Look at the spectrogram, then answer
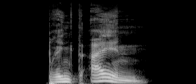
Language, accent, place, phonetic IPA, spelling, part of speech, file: German, Germany, Berlin, [ˌbʁɪŋt ˈaɪ̯n], bringt ein, verb, De-bringt ein.ogg
- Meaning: inflection of einbringen: 1. third-person singular present 2. second-person plural present 3. plural imperative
